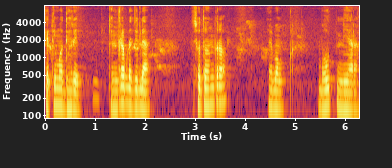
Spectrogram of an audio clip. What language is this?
Odia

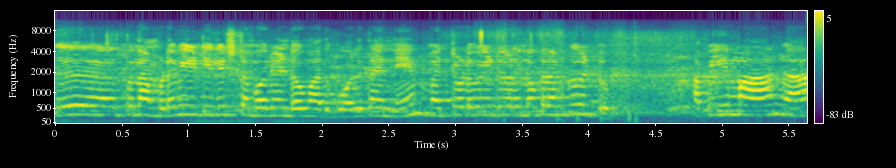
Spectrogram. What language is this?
Malayalam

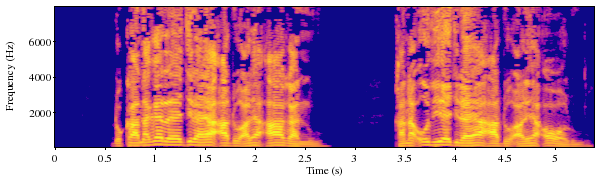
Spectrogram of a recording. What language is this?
Kikuyu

